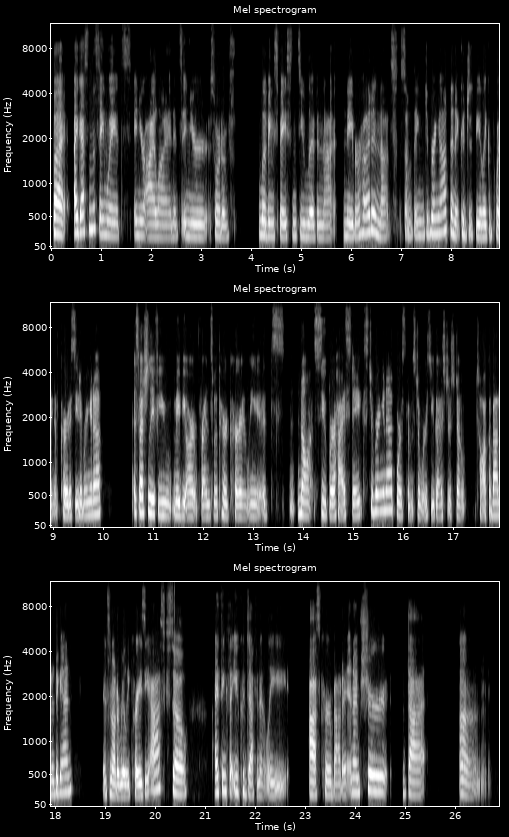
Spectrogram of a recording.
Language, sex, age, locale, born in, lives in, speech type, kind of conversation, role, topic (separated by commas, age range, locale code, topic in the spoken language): English, female, 18-19, en-US, United States, United States, conversation, advice, advisor, How can I calmly resolve ongoing conflicts with a difficult neighbor?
